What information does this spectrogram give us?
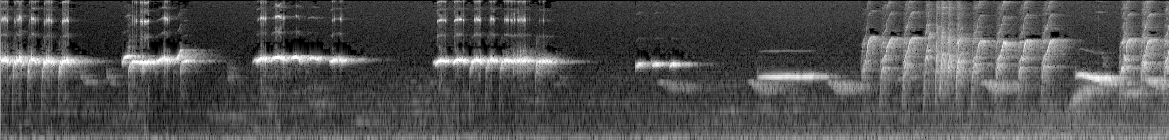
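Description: A white-rumped shama sings rich, high whistled phrases, repeated in bursts, ending in a stretch of harsher, scratchy chatter and mimicry.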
